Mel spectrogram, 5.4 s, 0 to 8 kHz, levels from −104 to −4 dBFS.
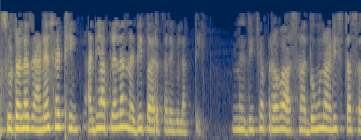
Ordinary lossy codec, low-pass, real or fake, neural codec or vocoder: MP3, 24 kbps; 7.2 kHz; fake; codec, 24 kHz, 3 kbps, HILCodec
